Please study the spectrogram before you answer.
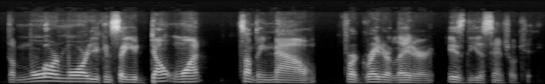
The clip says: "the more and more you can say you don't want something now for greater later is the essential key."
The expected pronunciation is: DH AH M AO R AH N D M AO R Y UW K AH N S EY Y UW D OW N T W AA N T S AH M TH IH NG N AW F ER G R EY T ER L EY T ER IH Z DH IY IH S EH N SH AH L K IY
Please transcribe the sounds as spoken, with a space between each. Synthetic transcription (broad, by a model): DH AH M AO R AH N M AO R Y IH K AH N S EY Y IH D OW N T W AA N T S AH M TH IH NG N AW F ER G R EY T ER L EY T ER IH Z DH IY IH S EH N SH L K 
